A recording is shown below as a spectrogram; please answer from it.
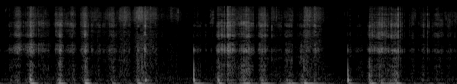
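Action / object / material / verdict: scrape / pine wood board / pine wood / none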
